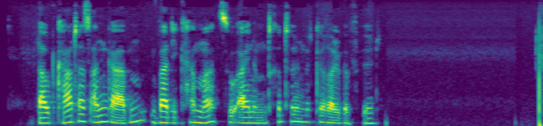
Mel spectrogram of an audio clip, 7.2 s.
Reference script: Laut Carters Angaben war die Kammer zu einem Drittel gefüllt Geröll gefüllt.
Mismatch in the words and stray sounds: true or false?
true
